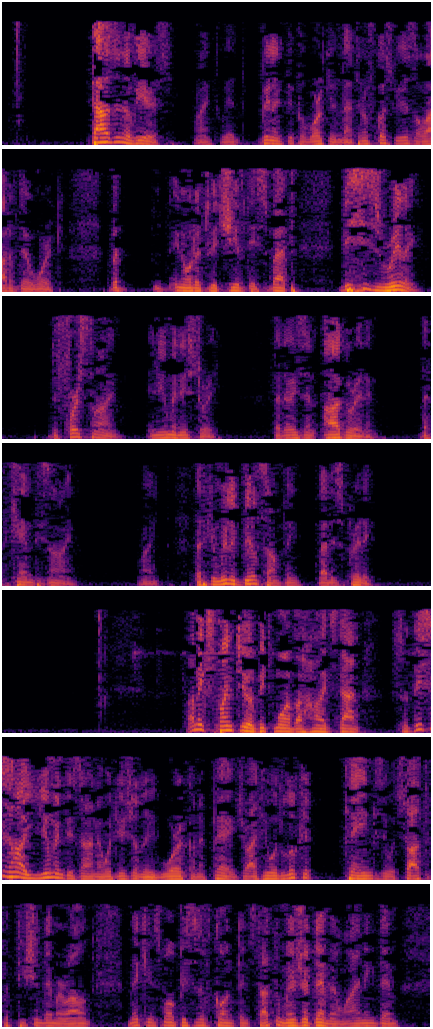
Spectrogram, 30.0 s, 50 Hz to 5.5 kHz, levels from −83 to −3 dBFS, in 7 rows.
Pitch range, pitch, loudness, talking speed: 95-120 Hz, 110 Hz, -33 LUFS, 205 wpm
